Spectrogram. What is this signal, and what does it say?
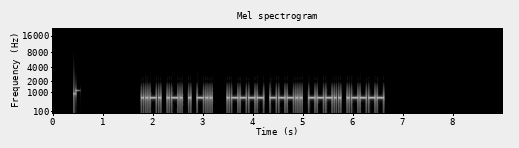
Morse code, heard as a keyed tone, about 28 wpm, 700 Hz. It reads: FRED 1881
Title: CWT Exchange 28wpm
